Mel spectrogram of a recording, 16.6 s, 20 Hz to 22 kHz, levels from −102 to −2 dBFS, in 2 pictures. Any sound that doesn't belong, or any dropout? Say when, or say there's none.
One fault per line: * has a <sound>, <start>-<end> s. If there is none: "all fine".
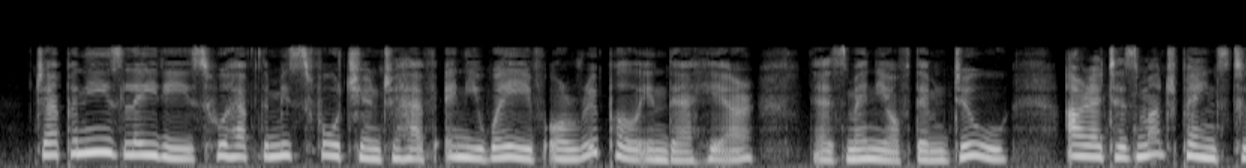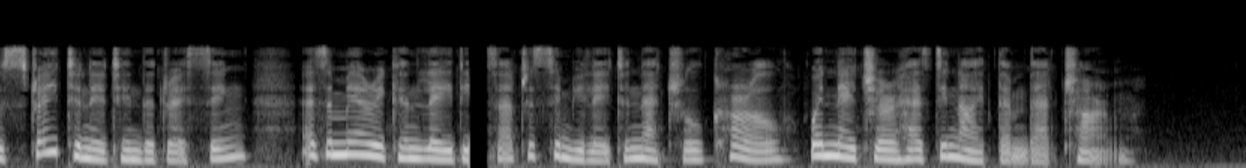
* has a dropout, 11.4-11.6 s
